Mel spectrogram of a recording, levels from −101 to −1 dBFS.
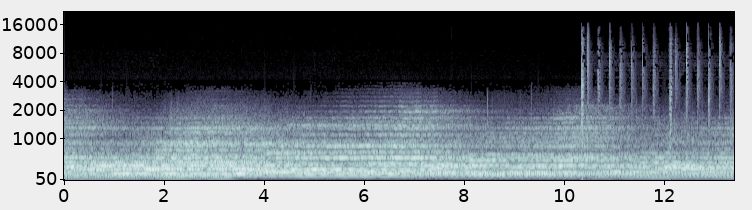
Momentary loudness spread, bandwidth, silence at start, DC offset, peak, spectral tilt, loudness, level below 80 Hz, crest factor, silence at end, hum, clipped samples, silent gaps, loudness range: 5 LU; 14.5 kHz; 0 s; under 0.1%; -2 dBFS; -7 dB/octave; -16 LUFS; -58 dBFS; 14 dB; 0 s; none; under 0.1%; none; 4 LU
